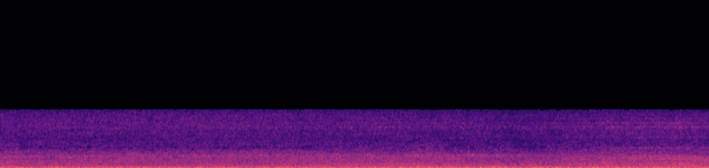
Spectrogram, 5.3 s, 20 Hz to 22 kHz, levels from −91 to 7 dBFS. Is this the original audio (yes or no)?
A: yes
